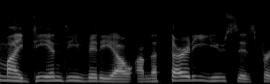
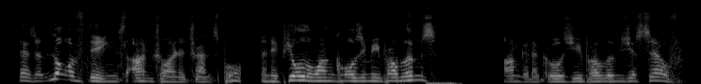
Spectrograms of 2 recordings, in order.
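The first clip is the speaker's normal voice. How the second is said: put-on British gangster accent. Voicing the character Hogan to the group, in Hogan's British gangster accent. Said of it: "he sound like a British gangster".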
